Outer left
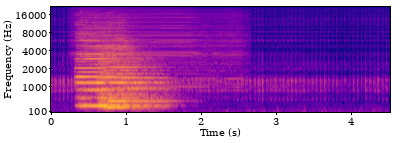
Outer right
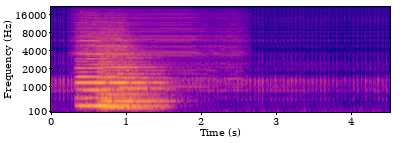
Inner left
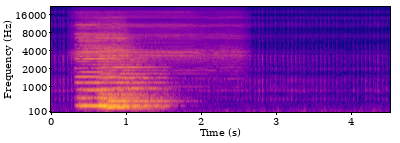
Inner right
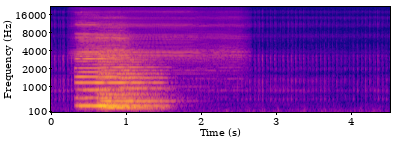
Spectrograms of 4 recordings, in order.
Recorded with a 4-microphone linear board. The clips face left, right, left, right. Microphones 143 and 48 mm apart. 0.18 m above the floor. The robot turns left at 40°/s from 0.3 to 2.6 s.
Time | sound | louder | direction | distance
0.3 | an alarm | even, inner right 1 dB | 35° right | 3 m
